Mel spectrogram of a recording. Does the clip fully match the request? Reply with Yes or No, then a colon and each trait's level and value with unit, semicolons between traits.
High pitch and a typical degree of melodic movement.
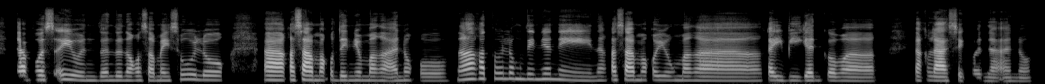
No: high, 195 Hz; narrow, 2.1 semitones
